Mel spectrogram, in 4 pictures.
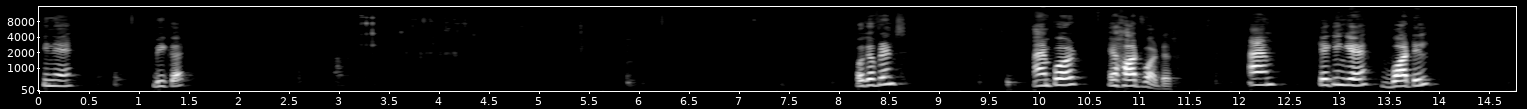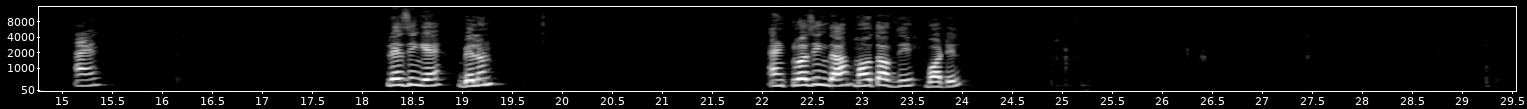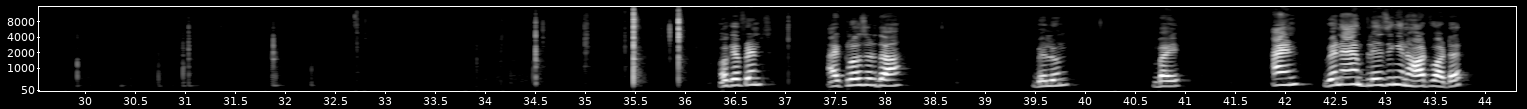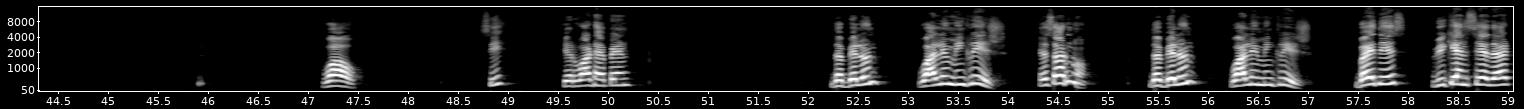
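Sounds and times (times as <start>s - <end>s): water poured into glass: 3.1s - 7.2s
balloon handling clicks and rubs: 33.5s - 36.3s.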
